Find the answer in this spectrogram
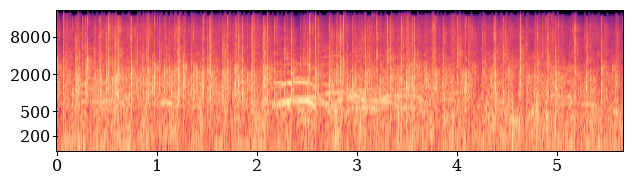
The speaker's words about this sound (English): A huge round of applause for our speakers.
